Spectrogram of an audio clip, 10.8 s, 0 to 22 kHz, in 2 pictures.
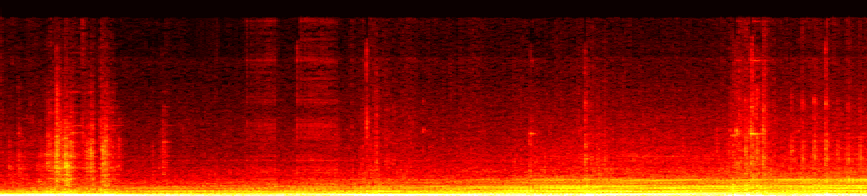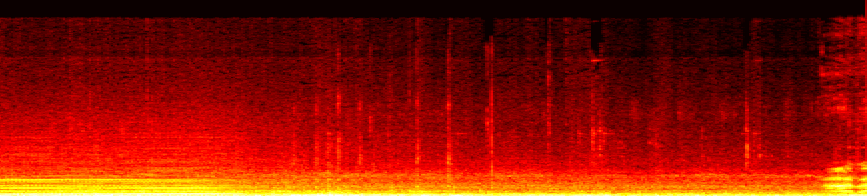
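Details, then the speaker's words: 2008 Ford F-150 with 320,000 miles, accelerating 0–40 mph before its first transmission fluid change: the engine note climbs for several seconds before dropping, so the automatic is holding gear too long. Shifts are harsh and delayed. "i don't know if y'all noticed the rpms were going up but it was not shifting and this truck does have over 300 000 miles"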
